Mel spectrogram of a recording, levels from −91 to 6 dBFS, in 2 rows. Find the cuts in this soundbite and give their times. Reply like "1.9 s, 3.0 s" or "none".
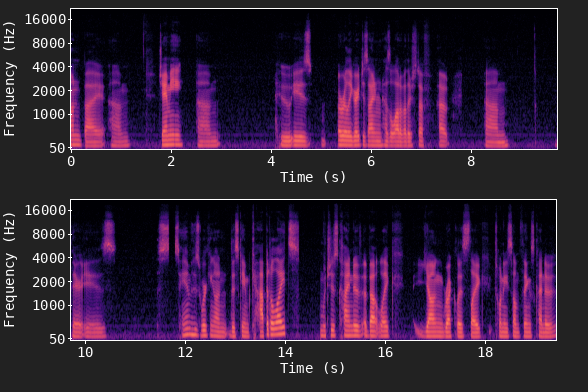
14.7 s, 16.5 s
